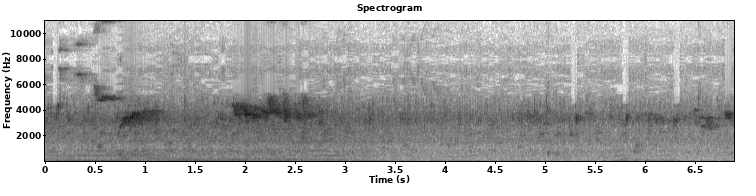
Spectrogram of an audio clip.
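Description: A few short, high bird chirps, about a second in and again around two seconds in, with fainter ones later, over a steady low background rumble.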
